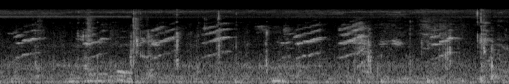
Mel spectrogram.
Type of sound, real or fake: real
